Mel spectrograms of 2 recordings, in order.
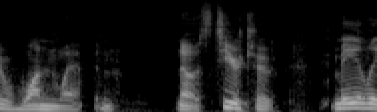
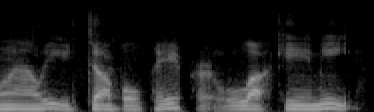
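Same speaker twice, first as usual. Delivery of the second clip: slow, sarcastic, fake excitement and delight. Finding two stacks of paper while looting, sarcastic. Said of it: "That is sarcasm, by the way".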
